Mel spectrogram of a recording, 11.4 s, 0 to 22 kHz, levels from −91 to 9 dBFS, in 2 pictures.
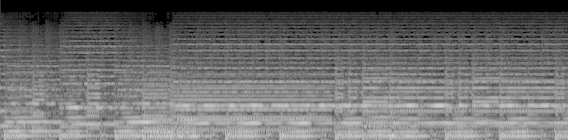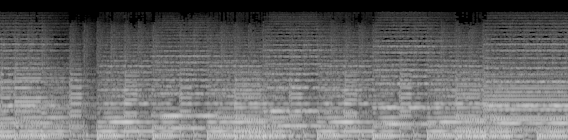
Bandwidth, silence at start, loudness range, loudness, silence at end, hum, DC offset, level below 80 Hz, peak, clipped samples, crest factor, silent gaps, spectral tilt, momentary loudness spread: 14.5 kHz; 0 s; 2 LU; -15 LUFS; 0 s; none; 0.5%; -32 dBFS; -2 dBFS; under 0.1%; 14 dB; none; -5.5 dB/octave; 3 LU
